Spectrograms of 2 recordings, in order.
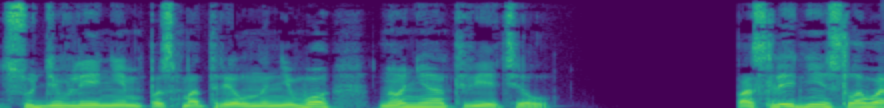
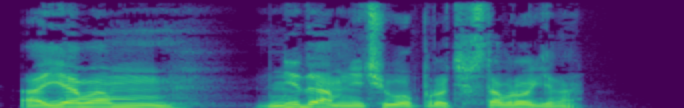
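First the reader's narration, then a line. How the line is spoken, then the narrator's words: Mumbling. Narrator (Russian): пробормотал вслед Кириллов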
